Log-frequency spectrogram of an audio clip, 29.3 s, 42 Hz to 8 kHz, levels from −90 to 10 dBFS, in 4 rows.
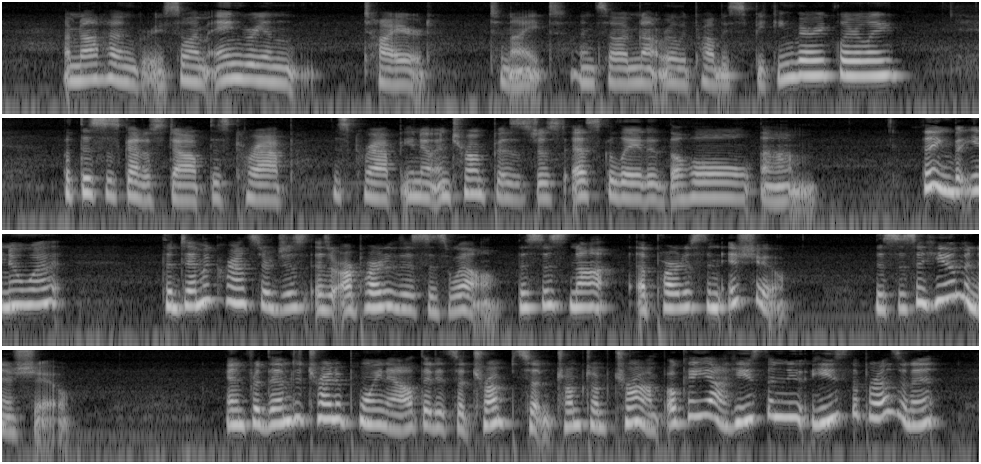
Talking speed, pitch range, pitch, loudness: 180 wpm, 205-275 Hz, 245 Hz, -24 LUFS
